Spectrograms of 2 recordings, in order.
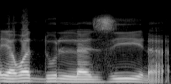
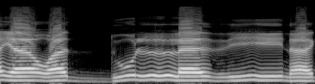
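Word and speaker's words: يَوَدُّ الَّذِينَ: Hati-hati di dalam melafalkan huruf dalal. Jangan dibaca dengan huruf zai ya teman-teman. Jangan dibaca yawaddulladzina tapi dia dza ujung lidah kita menempel dengan gigi saring atasnya.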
